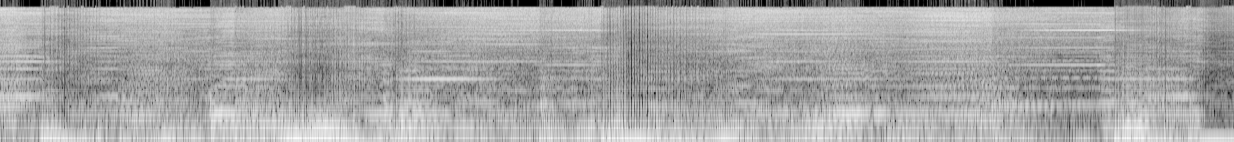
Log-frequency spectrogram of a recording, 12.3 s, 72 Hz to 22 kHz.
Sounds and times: extreme noise 0:00.0 - 0:12.3

